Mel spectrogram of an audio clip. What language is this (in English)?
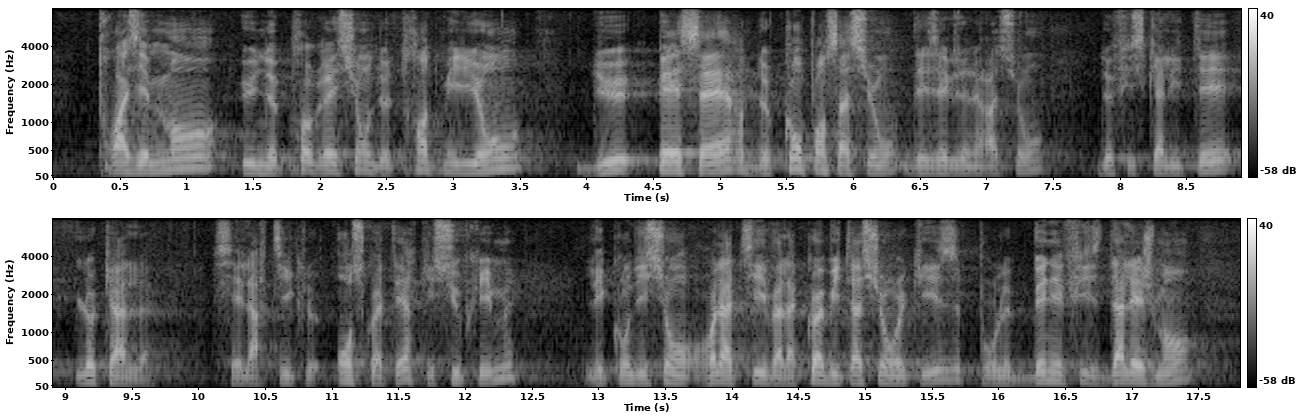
French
